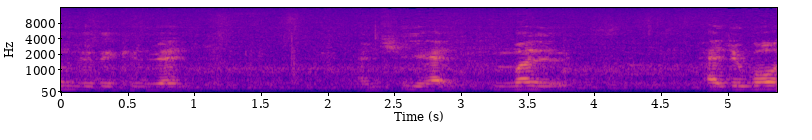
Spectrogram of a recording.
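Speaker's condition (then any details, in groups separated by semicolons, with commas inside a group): Cerebral palsy; from birth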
